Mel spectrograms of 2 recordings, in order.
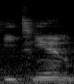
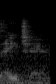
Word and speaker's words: Etienne: Now, you all know him as Travis Etienne, but he came out this offseason that is not his real name. That's not how you pronounce his last name. It's Travis Etienne.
